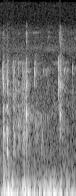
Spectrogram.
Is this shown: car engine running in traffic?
no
